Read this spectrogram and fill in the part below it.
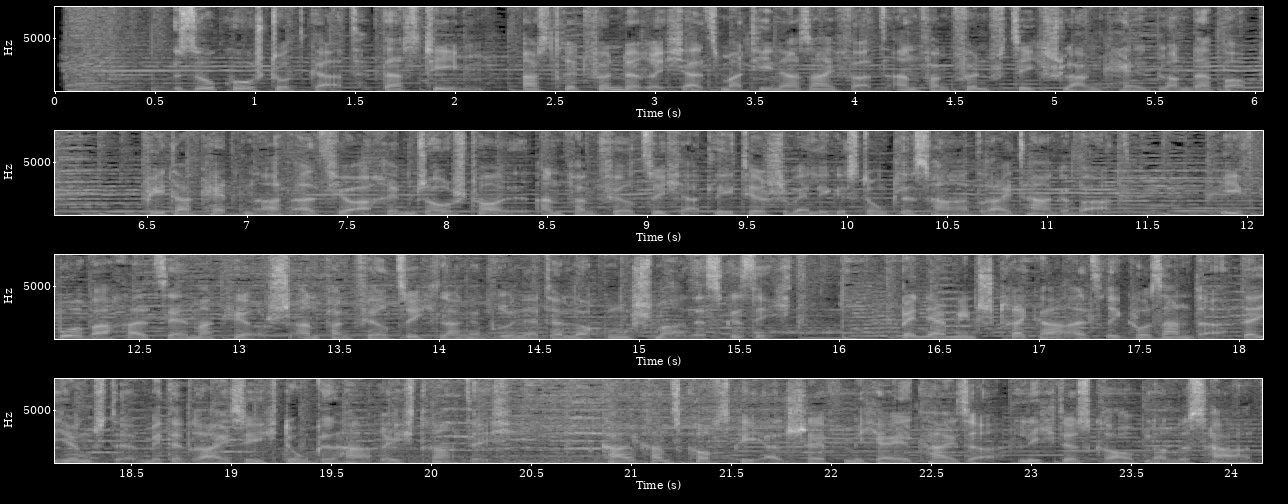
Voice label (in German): sprecher audiodeskription; soko vorspann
